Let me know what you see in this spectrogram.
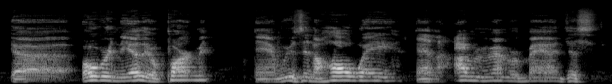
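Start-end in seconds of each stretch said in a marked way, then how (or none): none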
